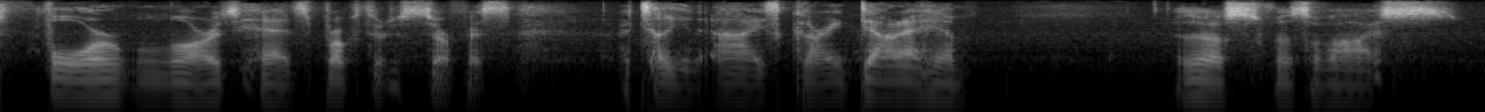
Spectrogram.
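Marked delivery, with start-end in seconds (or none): 5.9-7.3 cold calculating schemer; scheming villain. A narrator's reading. Villain Vildrax to the hydra.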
